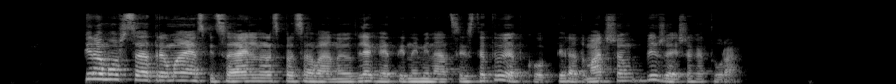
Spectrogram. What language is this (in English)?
Belarusian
